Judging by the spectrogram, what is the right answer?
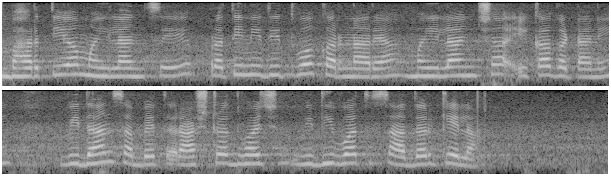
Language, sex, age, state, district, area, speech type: Marathi, female, 30-45, Maharashtra, Mumbai Suburban, urban, read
